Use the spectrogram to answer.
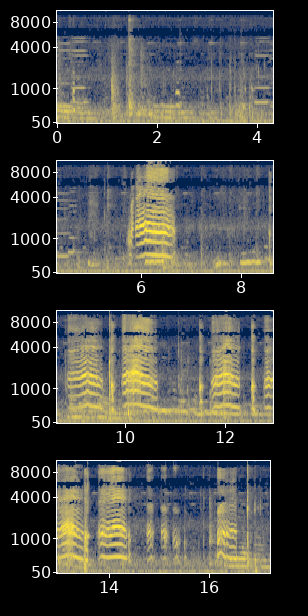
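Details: Newborn babies after birth: repeated short, high wailing cries in bursts with soft room noise between them; normal newborn cry.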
